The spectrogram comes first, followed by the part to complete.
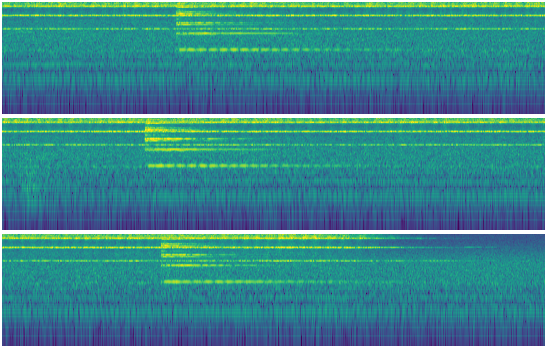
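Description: Altar bells ringing without a break for about eighteen seconds, with three stronger rings about six to seven seconds apart, then stopping. This is the consecration ringing that marks the elevation at Mass.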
